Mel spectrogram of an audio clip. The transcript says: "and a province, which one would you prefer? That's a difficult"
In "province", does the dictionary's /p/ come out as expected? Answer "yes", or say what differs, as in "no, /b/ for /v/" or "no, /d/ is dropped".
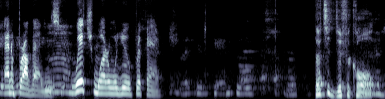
no, /b/ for /p/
